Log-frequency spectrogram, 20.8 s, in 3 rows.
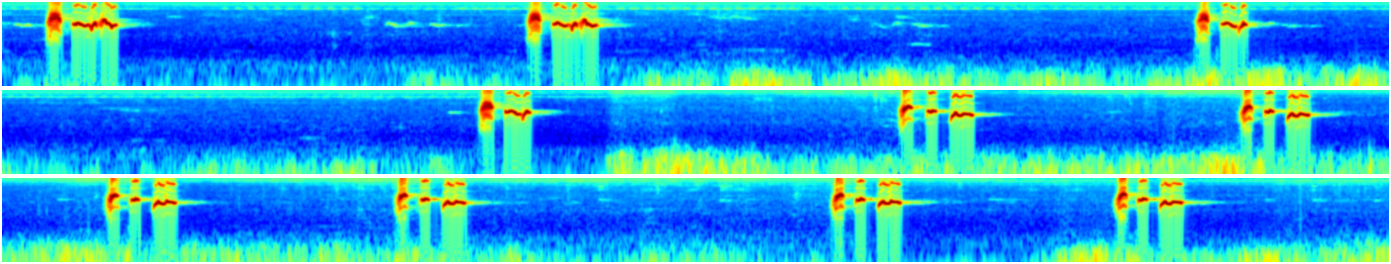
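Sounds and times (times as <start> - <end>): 
sooty-headed bulbul calls: 0.0 - 4.8, 5.9 - 6.6, 9.1 - 9.8, 11.4 - 12.0, 13.1 - 13.7, 14.4 - 14.9, 15.8 - 20.0.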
